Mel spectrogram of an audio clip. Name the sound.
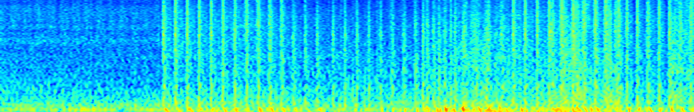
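gunshots fired in the video game Hell Let Loose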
